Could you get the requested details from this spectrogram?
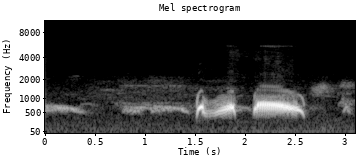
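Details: Spotted dove luring call: soft background cooing, then a loud hooked note that swells, a brief gap, and a long steady coo, with fainter coos after.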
